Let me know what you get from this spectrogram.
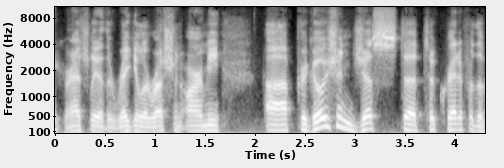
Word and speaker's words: Prigozhin: Yes, well, the Wagner Group is led by a man named Yevgeny Prigozhin, or Prigozhin, for if anybody wants to pronounce it the non-Slavic way.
